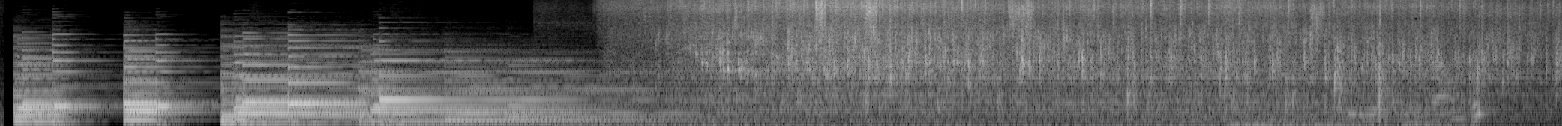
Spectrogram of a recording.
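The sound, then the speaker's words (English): A few seconds of bright tonal notes give way to the steady, crackling hiss of six small wrapped, burrito-like pockets frying in a pan. The sizzling is fairly loud and continues to the end. “We're going to fry these guys and then come back.”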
